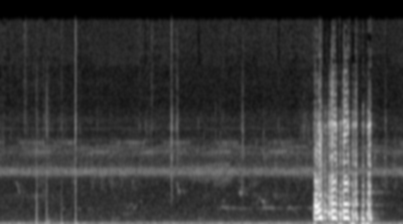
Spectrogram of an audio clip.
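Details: Foraging free-range domestic turkey on an off-grid homestead lets out one loud, rapid, rattling gobble near the end after quiet seconds of faint clicks and a continuous high-pitched insect drone.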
